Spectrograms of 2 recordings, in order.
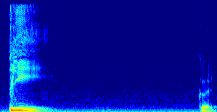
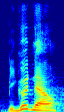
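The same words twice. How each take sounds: First: Be, pause, good; slow and drawn out. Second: Good said with a falling scold; like telling a child off; be good now, good clipped and firm; scolding parent tone. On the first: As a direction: space out be and good. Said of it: "how you emphasize a different word". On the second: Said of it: "No, no, no". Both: Shown as a demonstration.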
